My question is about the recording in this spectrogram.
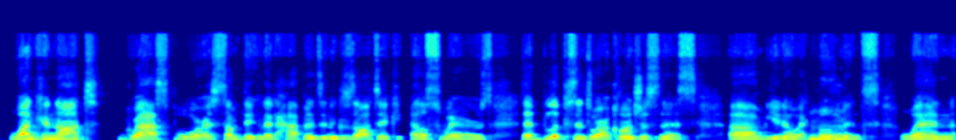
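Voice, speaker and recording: A woman from Lebanon giving an academic seminar talk over a video call, thoughtful and full of ums and restarts. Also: medium pitch.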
